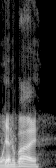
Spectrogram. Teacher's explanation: it's bueno bye with the B barely pronounced, right? Pronounced like a W?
